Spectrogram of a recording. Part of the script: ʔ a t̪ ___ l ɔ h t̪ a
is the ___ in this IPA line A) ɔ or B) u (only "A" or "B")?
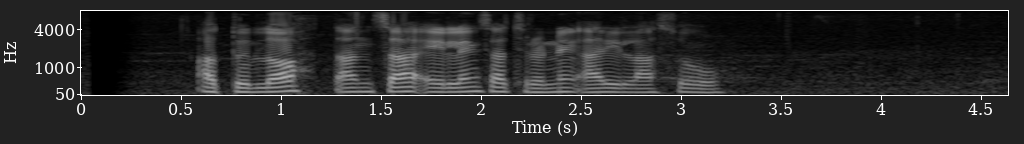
B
